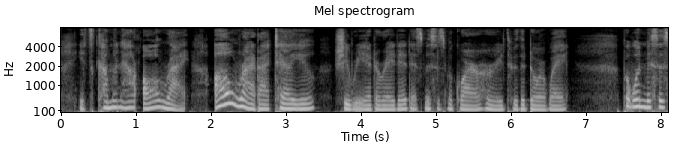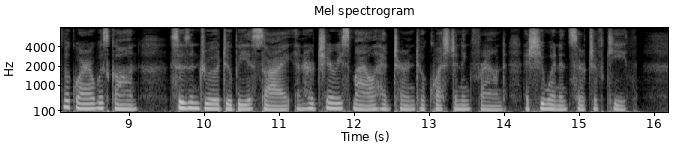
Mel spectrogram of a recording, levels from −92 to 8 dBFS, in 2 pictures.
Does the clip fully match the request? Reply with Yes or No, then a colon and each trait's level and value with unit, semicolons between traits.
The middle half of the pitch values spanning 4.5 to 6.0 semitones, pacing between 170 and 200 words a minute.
No: average, 3.6 semitones; average, 175 wpm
